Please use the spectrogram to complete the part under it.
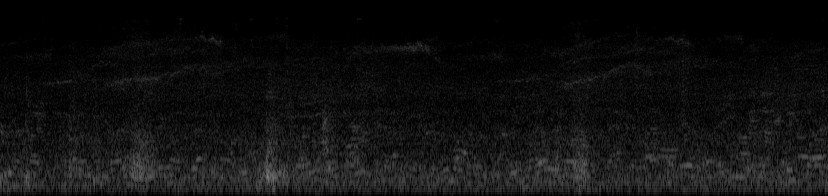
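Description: Small electric model cars whine at high pitch as they race past, rising and falling.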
